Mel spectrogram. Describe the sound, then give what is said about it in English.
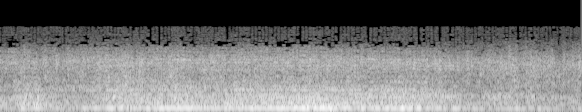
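A seaplane touches down on water, its engine a loud, steady roar over rushing, churning noise that swells slightly midway and holds throughout, with no voices. “I'll put the plane down in the water close by.”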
